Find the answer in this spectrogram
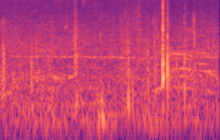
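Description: Stadium crowd noise, with the sharp crack of a cricket bat striking the ball as it is driven for four.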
